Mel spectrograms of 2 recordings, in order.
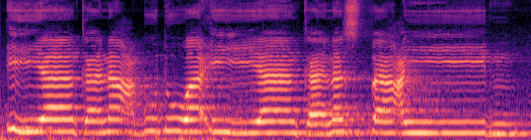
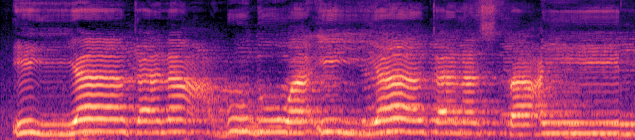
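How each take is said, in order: Both takes have the same delivery.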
